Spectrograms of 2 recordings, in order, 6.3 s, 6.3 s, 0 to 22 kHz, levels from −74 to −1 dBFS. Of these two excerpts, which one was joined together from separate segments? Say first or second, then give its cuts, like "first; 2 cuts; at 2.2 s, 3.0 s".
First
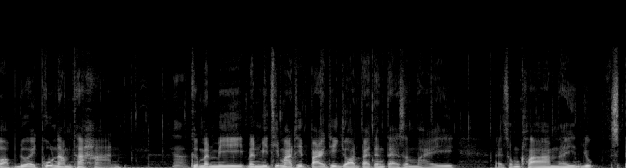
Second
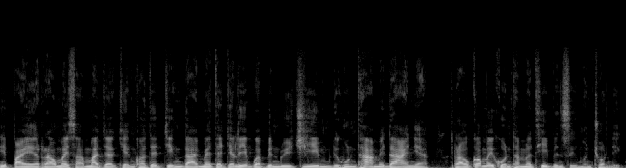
second; 1 cut; at 4.4 s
